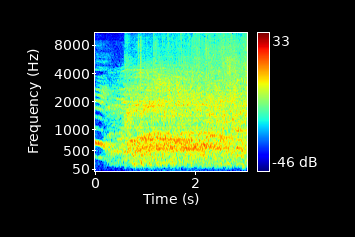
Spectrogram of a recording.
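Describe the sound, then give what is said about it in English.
A large Surrey audience at the Rose Theatre in Kingston upon Thames, at a recording of the show Just a Minute, breaks into loud, sustained applause with some cheering, a dense wash of clapping that swells in after a brief moment and holds steady to the end. “And as you can hear, we have a fine, vociferous Surrey audience here, ready to cheer us on our way”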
